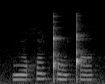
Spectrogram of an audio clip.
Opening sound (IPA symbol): u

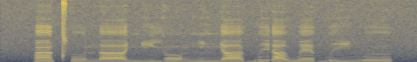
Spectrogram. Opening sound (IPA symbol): ã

